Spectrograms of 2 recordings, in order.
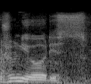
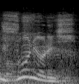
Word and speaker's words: júniores: Campeonato juniores Eu manteria o acento na primeira do... Já que é uma palavra estrangeira mesmo. E como é que você... Júniores.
